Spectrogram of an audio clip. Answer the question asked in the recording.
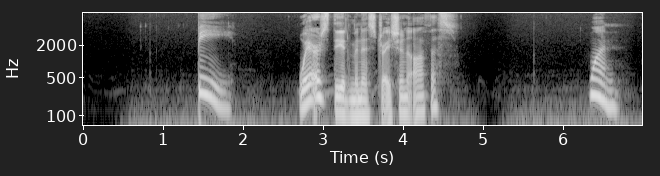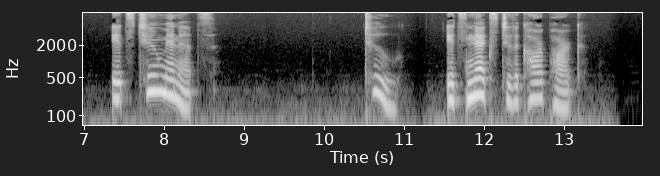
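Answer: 2: It's next to the car park.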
